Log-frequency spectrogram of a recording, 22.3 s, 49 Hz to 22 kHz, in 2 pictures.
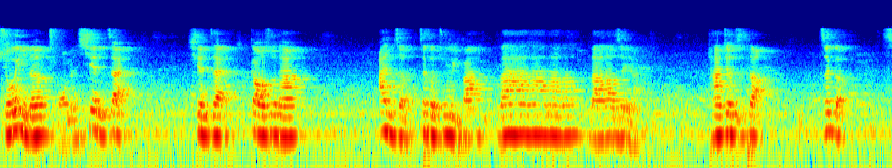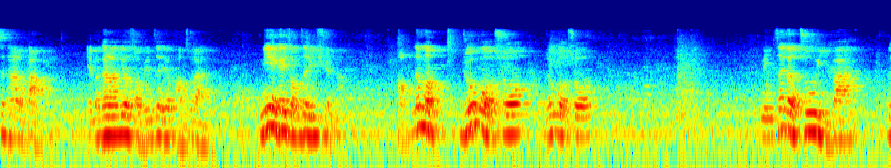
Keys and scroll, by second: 1.3 ctrl+4.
